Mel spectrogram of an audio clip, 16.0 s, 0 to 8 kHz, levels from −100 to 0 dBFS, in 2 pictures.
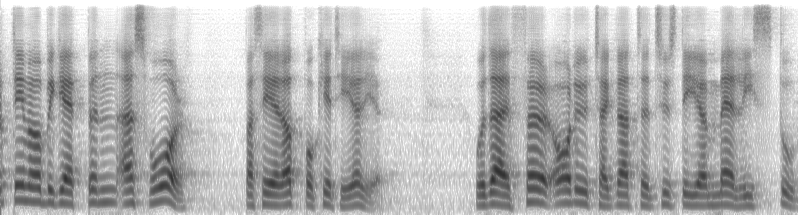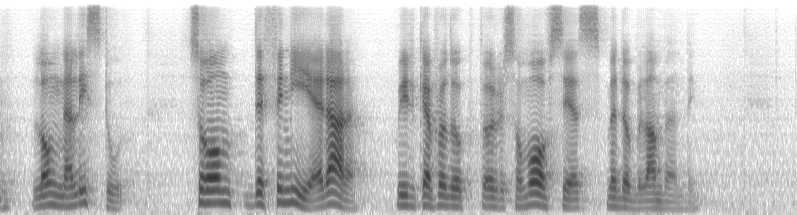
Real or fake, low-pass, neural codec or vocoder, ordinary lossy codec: fake; 7.2 kHz; codec, 16 kHz, 0.2 kbps, FocalCodec; none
